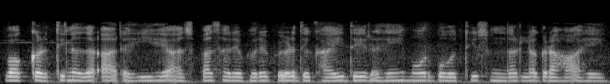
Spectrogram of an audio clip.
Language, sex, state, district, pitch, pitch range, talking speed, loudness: Hindi, female, Madhya Pradesh, Bhopal, 175 Hz, 170-180 Hz, 205 wpm, -20 LUFS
